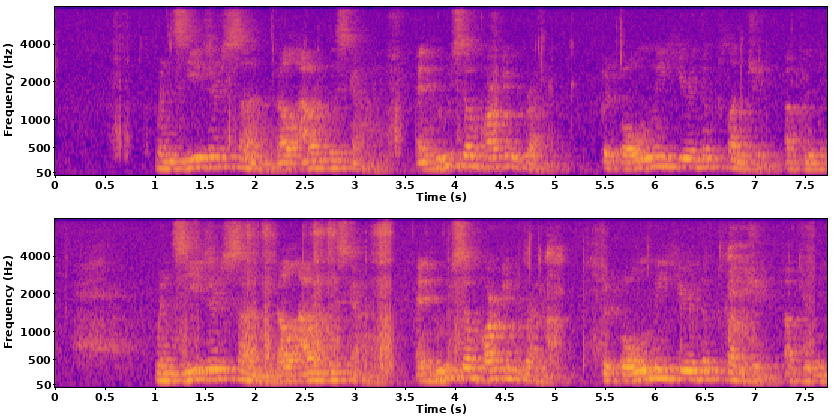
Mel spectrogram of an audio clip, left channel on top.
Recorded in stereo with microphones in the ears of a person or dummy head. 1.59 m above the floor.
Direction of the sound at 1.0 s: 10° right (ahead or behind).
